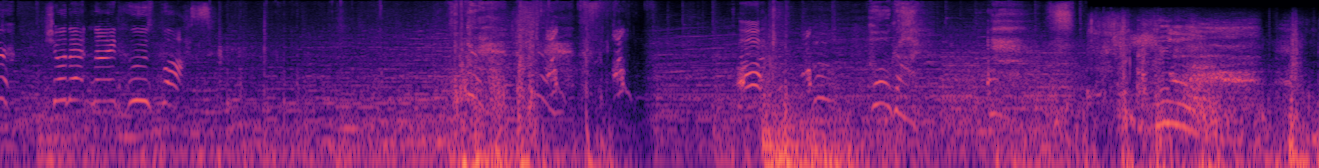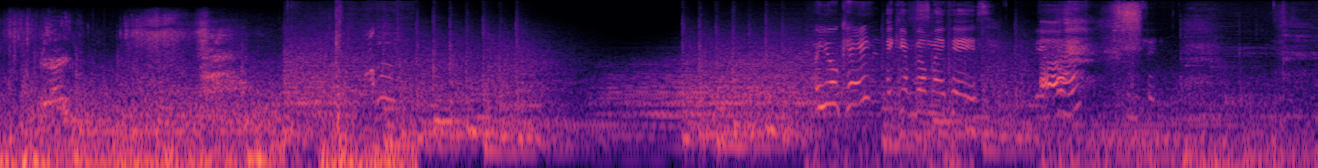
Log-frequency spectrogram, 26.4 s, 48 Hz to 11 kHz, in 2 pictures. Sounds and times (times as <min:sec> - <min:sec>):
Music: 0:00.0 - 0:26.3.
